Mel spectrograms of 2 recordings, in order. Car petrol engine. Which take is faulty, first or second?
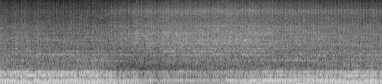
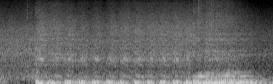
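second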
